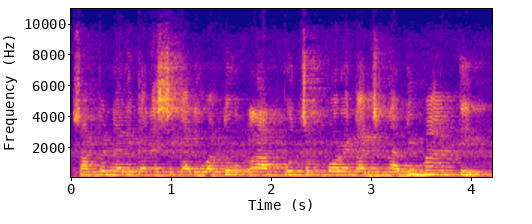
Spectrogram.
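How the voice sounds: Audible room echo carries a man's extremely high-pitched voice, which moves at a moderate pace with little pitch movement.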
